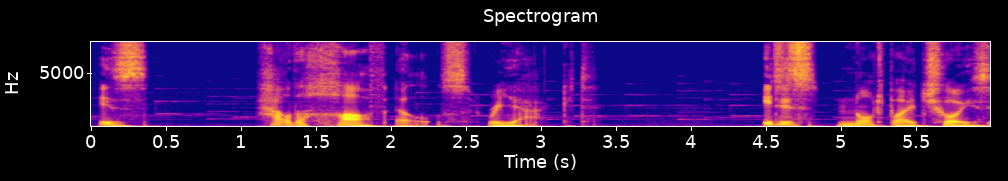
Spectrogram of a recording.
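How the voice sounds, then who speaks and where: A deep male voice of an actor plays a sentimental, kindly doctor from a fantasy kingdom. He speaks to the listener like a reflective storyteller, with gently formal wording. Music plays softly behind him. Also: husky, full character voice. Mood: fond, wondering. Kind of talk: in-character fantasy monologue to a listener.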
